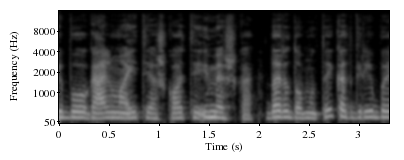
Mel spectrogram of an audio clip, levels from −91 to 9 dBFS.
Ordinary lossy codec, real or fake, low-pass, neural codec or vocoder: AAC, 48 kbps; real; 14.4 kHz; none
